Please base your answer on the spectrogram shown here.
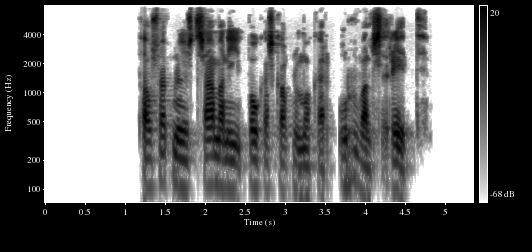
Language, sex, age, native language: Icelandic, male, 50-59, Icelandic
